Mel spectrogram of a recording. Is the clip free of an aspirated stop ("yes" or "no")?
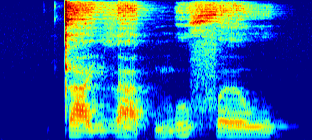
yes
